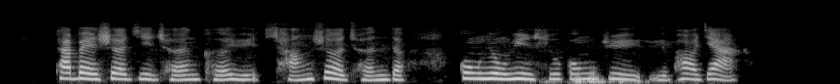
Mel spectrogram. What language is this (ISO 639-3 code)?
zho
